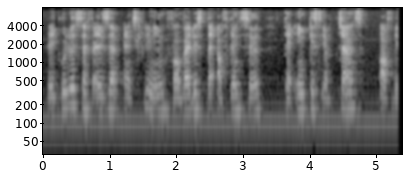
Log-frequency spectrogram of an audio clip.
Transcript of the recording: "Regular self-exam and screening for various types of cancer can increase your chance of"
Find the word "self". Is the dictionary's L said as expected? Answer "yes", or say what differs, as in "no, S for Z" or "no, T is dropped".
no, L is dropped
